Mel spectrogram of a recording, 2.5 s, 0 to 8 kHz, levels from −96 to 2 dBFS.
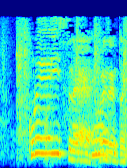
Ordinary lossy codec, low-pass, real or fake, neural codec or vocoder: MP3, 24 kbps; 7.2 kHz; real; none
